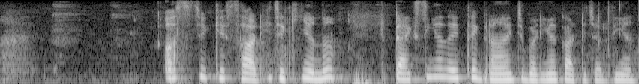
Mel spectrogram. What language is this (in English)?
Dogri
